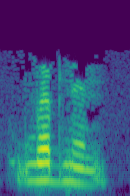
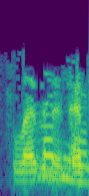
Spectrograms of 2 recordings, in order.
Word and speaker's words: Lebanon: And I just got an education on how to pronounce Lebanon with two syllables calling it Lebanon. – Lebanon, absolutely.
